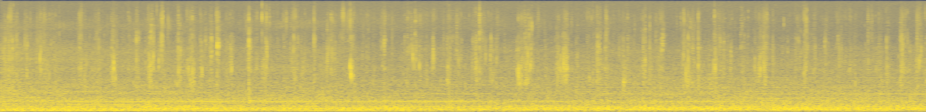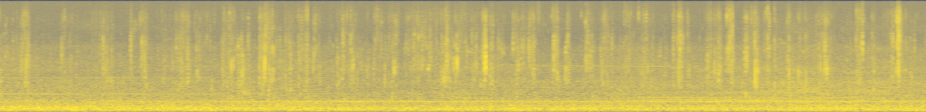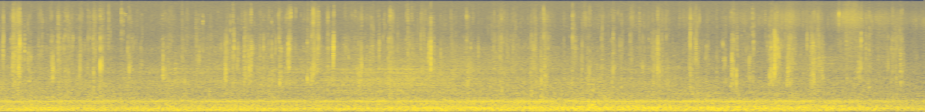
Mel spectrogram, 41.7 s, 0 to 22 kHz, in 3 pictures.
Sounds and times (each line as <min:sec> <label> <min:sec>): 0:00.0 Tide 0:41.6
